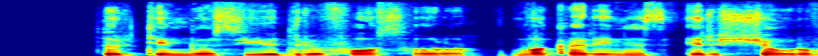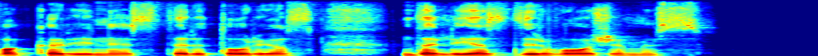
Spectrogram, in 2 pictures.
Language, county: Lithuanian, Panevėžys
